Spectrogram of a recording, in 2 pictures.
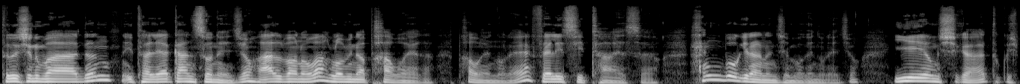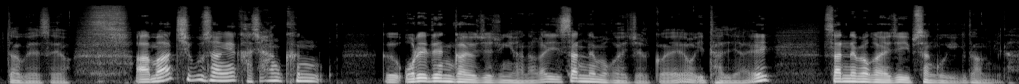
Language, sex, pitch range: Korean, male, 90-145 Hz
